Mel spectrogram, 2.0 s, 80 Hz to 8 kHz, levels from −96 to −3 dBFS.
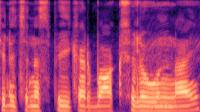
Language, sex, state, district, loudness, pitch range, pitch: Telugu, male, Telangana, Mahabubabad, -15 LUFS, 120-125 Hz, 125 Hz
